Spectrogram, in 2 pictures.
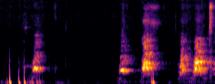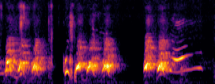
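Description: A pet animal calling repeatedly in short groups of calls, some of them sliding up in pitch, starting about two seconds in.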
